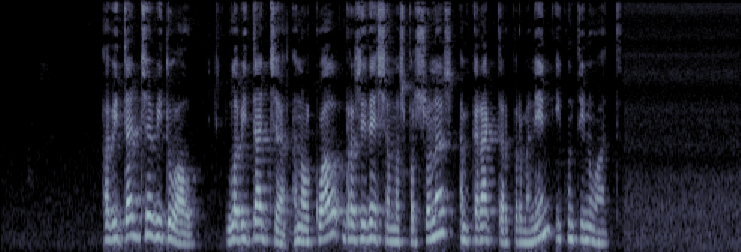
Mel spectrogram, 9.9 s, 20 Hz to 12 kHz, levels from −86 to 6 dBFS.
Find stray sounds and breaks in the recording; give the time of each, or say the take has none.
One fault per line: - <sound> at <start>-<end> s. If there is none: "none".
none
